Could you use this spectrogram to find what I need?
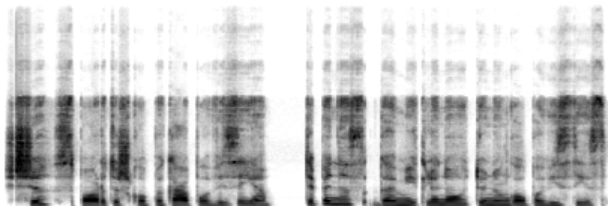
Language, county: Lithuanian, Marijampolė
